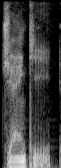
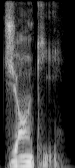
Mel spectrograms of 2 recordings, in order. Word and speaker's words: Janke: Susan Janke's note. Oh, sorry. It's not Janke. It's Jonky. All right. It's spelled Jan, but it's John. So Jonky. Susan Jonky.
